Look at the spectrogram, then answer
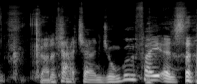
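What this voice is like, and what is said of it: Put-on Geordie accent. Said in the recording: “say their name in a Geordie accent.”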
